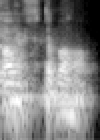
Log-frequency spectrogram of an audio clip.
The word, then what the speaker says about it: comfortable: tiny tiny little eye comfortable comfortable affordable comfortable comfortable comfortable comfortable okay we don't pronounce the or comfortable no don't do that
